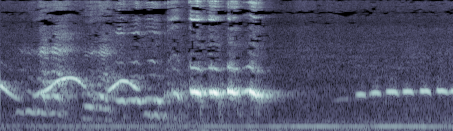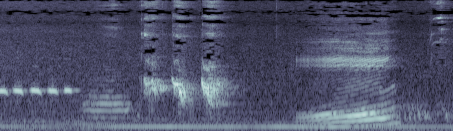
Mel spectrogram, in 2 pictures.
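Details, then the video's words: Talkative common hill myna used as a tutor for young mynas. Looping whistles and a rapid pulsed trill lead to a long, steady, warbling tone, then harsh clicks and a nasal, voice-like phrase over a low hum. "KING BURUNG BEO GACOR & CEREWET"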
